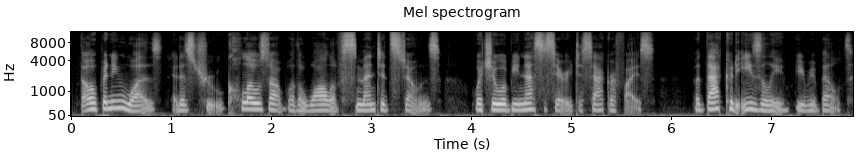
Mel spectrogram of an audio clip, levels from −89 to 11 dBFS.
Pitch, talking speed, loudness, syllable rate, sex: 200 Hz, 205 wpm, -20 LUFS, 6.2 syllables/s, female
